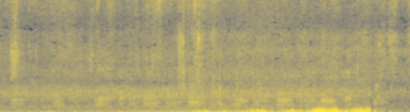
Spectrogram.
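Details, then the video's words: German Shepherd playing with a ring: low, rumbling pulses repeated about four times a second, quiet at first, then growing louder and denser over the last two seconds before easing off. "German Shepherd-play with ring"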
